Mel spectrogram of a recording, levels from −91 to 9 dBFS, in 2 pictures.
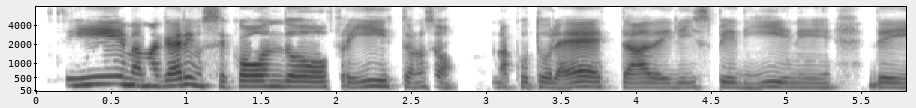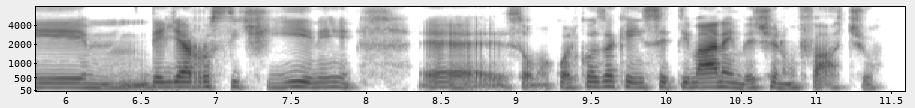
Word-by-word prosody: Sì, 260 +4 +4
ma 220 -3 +4
magari 205 +3 +6
un 230 -5 0
secondo 190 -2 +3
fritto, 190 +1 -3
non 160 - -8
so, 145 -3 -6 0.2
una - - -7
cotoletta, 165 0 +3
degli 160 0 -6
spiedini, 155 -1 -5 0.2
dei 155 -1 -3
mhmm, 145 - -9
degli 170 -4 -2
arrosticini, 170 -1 -2 0.4
ehm, - - -6
insomma, - - -8
qualcosa 175 +5 -4
che 185 - -7
in 160 -2 -4
settimana 165 +1 +4
invece 150 -2 -5
non 135 +1 -9
faccio. 145 -1 -8
170 Hz, 130 wpm, -23 LUFS, 155-185 Hz, 0.4 s, magari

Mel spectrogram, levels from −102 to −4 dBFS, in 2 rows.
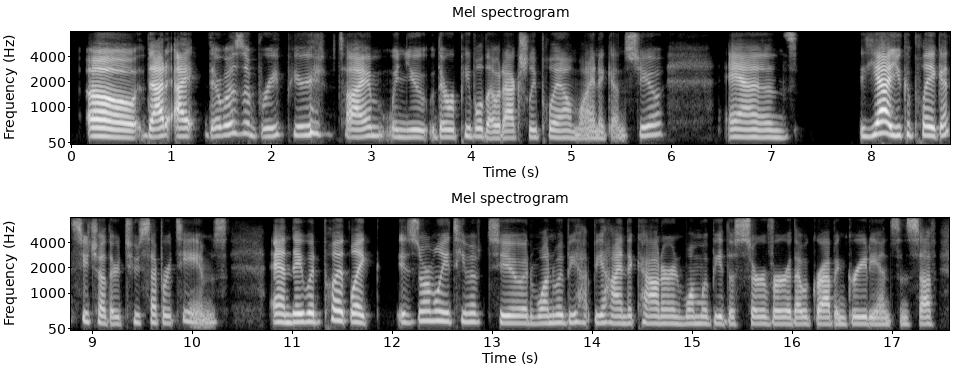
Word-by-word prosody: Oh, 205 -5 +10
that 220 0 +6
I 220 - +4
there 225 0 -4
was 280 +4 -1
a 290 - -4
brief 225 +2 -6
period 255 +3 -3
of 265 -1 -31
time 220 +4 +1
when 200 -2 -7
you 195 -1 -3
there 195 - -4
were 195 - -1
people 215 +1 -4
that 175 -3 -3
would 170 0 -1
actually 185 +2 -2
play 195 -1 -4
online 185 -1 -6
against - - -9
you, 250 +4 -2 0.6
and 195 -2 0 0.7
yeah, 265 +8 +8
you 240 -2 +4
could 240 0 -7
play 245 -1 +2
against 240 +4 0
each 230 - -6
other, 180 -2 -3
2 210 +4 -10
separate 200 -2 -5
teams, 230 -3 -8 0.4
and 220 -1 +2
they 225 0 +4
would 230 -1 0
put 260 -4 +1
like, 210 -3 -1 0.2
it's 220 +1 -6
normally 255 0 0
a - - -5
team 230 0 -6
of 225 0 -6
2, 200 -2 -2
and 190 -1 -5
1 195 +1 -3
would 210 -1 -2
be 215 +2 -6
behind 200 -2 -4
the 195 - -5
counter, 190 -3 -3
and 180 -2 -7
1 185 0 -5
would 185 -2 -7
be 185 - -3
the 175 - -9
server 180 0 -3
that 175 - -3
would 175 0 -7
grab 175 0 -1
ingredients 170 - -5
and 175 - -9
stuff, 175 +1 -4
205 Hz, 215 wpm, -23 LUFS, 185-230 Hz, 0.7 s, Oh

